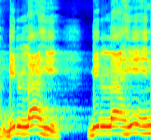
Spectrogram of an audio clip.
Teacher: Billahi ini adalah yang dibaca tarqiq atau tipis disebabkan karena sebelumnya ada kasrah bibi ini menyebabkan dia itu tarqiq atau tipis Billahi bukan Billahi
